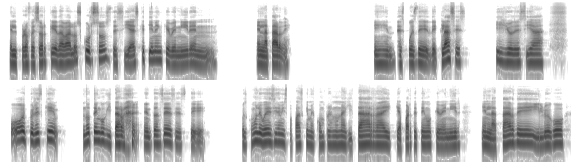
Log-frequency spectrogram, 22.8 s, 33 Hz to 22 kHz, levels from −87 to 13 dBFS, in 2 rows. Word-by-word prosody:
el 130 -1 +2
profesor 130 +2 0
que 155 -1 +2
daba 140 +1 +4
los 170 +3 -2
cursos 190 +1 +1
decía: 130 -2 -1
"Es 140 +2 -3
que 185 - -3
tienen 180 0 0
que 150 -6 -1
venir 125 +2 0
en 130 0 -2 0.8
en 130 -1 +2
la 120 - +5
tarde". 125 0 +3 1.7
En 135 0 -3
después 135 0 -2
de 140 -3 +2
de - - -3
clases, 155 -2 +3 0.6
y 165 -4 -3
yo 150 0 +2
decía: 145 0 -1 0.7
"Uy, 210 +1 +3
pero 185 -2 +3
es 190 0 0
que, 210 0 +2 0.5
no 180 +3 0
tengo 195 -1 +3
guitarra". 155 -2 +2 0.3
Entonces, 155 +4 0
este, 130 - -6 0.7
pues, 130 - -5
¿cómo 180 +6 -2
le 190 - +5
voy 170 - +4
a - - +4
decir 175 +1 -2
a - - 0
mis 160 -2 -5
papás 145 +1 -5
que 155 - -6
me 135 - -4
compren 145 +1 -5
una 145 0 -1
guitarra 145 +3 +1
y 135 -2 -2
que 140 -4 -5
aparte 130 +4 -2
tengo 140 0 -2
que 135 -2 -3
venir 130 +3 -2 0.4
en 135 -3 +1
la 115 0 +1
tarde?, 160 +5 +2
y 130 -4 -1
luego, 145 +4 +2
145 Hz, 155 wpm, -23 LUFS, 130-160 Hz, 1.7 s, la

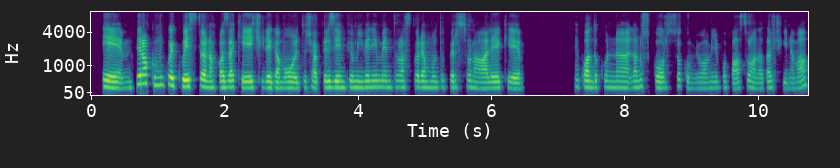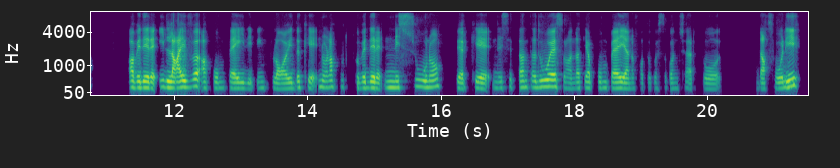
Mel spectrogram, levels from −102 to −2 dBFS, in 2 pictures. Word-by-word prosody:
Ehm, 175 -3 +3
però 290 +7 +7
comunque 250 -2 +4
questo 210 -1 +7
è - - +11
una 180 -1 -1
cosa 185 +1 +1
che 180 -1 +1
ci 185 - -15
lega 180 -1 +1
molto, 170 0 -3
cioè 175 -2 -4
per 185 +2 -3
esempio 185 0 0
mi 185 -1 -4
viene 190 +1 -2
in 190 - -3
mente 190 0 -7
una 190 0 -5
storia 190 0 -4
molto 180 +1 -10
personale 175 -3 -3
che 165 -2 -1 0.8
è 200 -3 -17
quando 190 -1 +1
con 190 -1 -12
l'anno 180 +1 -4
scorso 180 -1 -6
con 175 -5 -15
mio 165 +1 -14
mio 175 +1 -14
papà 180 -4 -8
sono 185 +2 -9
andata 160 0 -11
al 180 - -5
cinema 165 +5 -9 0.6
a 190 - +5
vedere 180 -1 +4
il 200 -2 0
live 185 +4 +7
a 175 -5 +3
Pompei 165 -1 -3
dei 155 -1 -14
Pink 175 +1 -20
Floyd 155 +2 -4
che 175 - -7
non 190 -2 -7
ha 195 - -2
potuto 195 -4 -19
vedere 170 -1 +2
nessuno 190 +3 -5 0.2
perché 165 -1 -2
nel 175 0 -17
'72 190 +3 +1
sono 195 -5 -16
andati 165 +2 -8
a 170 - -2
Pompei 170 -1 0
e - - +4
hanno 155 0 -4
fatto 160 0 -26
questo 165 -2 -28
concerto, 155 -2 -14 0.5
da - - -4
soli. 180 +8 +1
180 Hz, 180 wpm, -22 LUFS, 170-190 Hz, 0.8 s, è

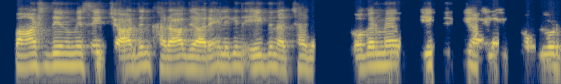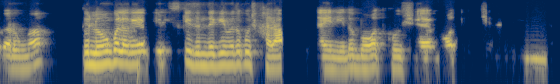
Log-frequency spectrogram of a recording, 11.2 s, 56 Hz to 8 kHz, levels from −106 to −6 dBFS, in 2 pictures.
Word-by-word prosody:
5 160 +2 +6
दिनों 175 -1 +1
में 175 0 -1
से 185 +2 -1
4 145 +2 +5
दिन 170 +1 -2
खराब 145 +1 +4
जा 140 -2 +6
रहे - - +1
हैं 170 - -4
लेकिन 165 +1 -5
1 150 0 -2
दिन 170 -2 -4
अच्छा 150 +2 -1
जा 135 - -5 0.4
को 145 - +2
अगर 170 +2 +3
मैं 175 +1 +3
1 175 -1 -1
दिन 400 - -13
की - - +2
हाइलाइट्स 310 -3 0 0.2
अपलोड 170 0 0
करूँगा, 140 +4 -1 0.4
तो 180 - +1
लोगों 180 +2 +4
को 210 - +5
लगेगा 190 -1 +5
कि 385 - -4
इसकी 210 - -4
ज़िंदगी 170 0 -1
में 175 - -2
तो 185 - -3
कुछ 185 -1 -5
खराब 140 0 +4
होता 140 - -5
ही 140 - +1
नहीं, 130 -1 -6
ये 130 - -7
तो 150 - -5
बहुत 140 +2 -1
खुश 140 -2 -8
है, 130 - +4
बहुत 275 - -3
खुश - - -22
है, 455 - -19 0.3
हुँ। 245 -1 -10
170 Hz, 250 wpm, -23 LUFS, 145-180 Hz, 0.4 s, 5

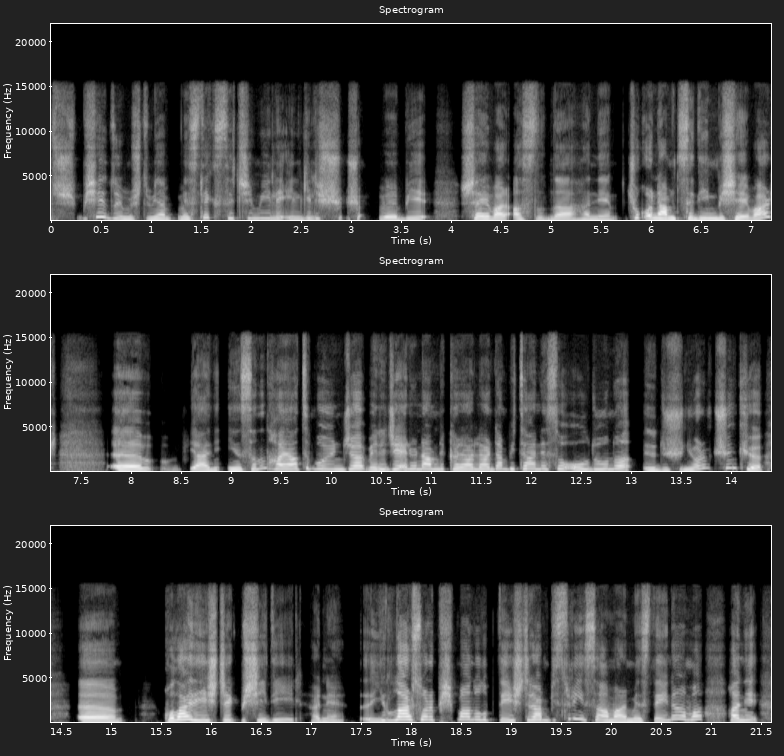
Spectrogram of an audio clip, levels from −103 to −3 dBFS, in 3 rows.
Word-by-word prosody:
ş - - -9
bir - - -11
şey 440 -7 -1
duymuştum, 220 -3 -5
ya. 225 -1 -1
Meslek 235 - -5
seçimiyle 285 -2 -6
ilgili 245 +3 -8
ş - - -6
şö - - -8 0.2
eee, 215 0 +1
bir 245 - -3 0.3
şey 265 -3 +2
var 155 -1 +5
aslında, 175 -2 -1
hani, 170 -2 -4
çok 335 -3 -5
önemsediğim 250 -1 +4
bir 235 - +1
şey 175 -6 +2
var. 435 - +2 0.6
Eee, 205 0 +9 0.5
yani, 220 -1 +2
insanın 240 - -1
hayatı 290 +3 +1
boyunca 305 0 -1
vereceği 260 +3 0
en 280 - -2
önemli 285 -3 0
kararlardan 270 +2 -1
bir 315 - -4
tanesi 310 0 -3
olduğunu, 285 +3 -2 0.2
ııı, 200 -3 -2
düşünüyorum. 225 - -5
Çünkü, 425 0 -1 0.4
eee, 200 -1 +7 0.5
kolay 340 +7 +7
değişecek 275 -3 -1
bir 245 - -1
şey 230 -9 -1
değil, 130 -6 -6
hani. 150 -6 -6 0.3
Yıllar 280 +9 +6
sonra 350 -1 0
pişman 340 0 -1
olup 335 -2 -6
değiştiren 295 +3 -1
bir - - -14
sürü 440 +7 -8
insan 290 - 0
var 220 -1 +5
mesleğini 250 - -3
ama, 380 0 -1
hani, 280 0 -1
270 Hz, 155 wpm, -20 LUFS, 220-310 Hz, 0.6 s, Eee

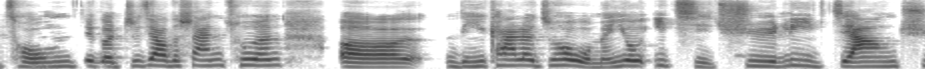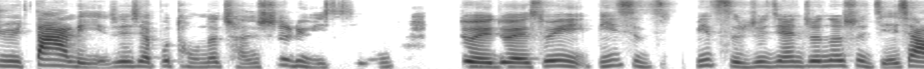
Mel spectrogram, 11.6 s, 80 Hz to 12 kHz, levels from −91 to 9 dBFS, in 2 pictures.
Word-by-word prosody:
从 220 +1 -4
这 250 - -2
个 220 -2 -1
支 245 +4 -6
教 265 -1 +4
的 245 - -5
山 265 +1 0
村， 285 0 -2 0.3
呃， 200 -2 +3 0.2
离 225 +1 -7
开 275 +1 +2
了 270 -1 +1
之 275 +3 -5
后， 275 -1 +2
我 225 - +2
们 190 +2 -6
又 255 +1 +2
一 270 0 -2
起 205 -6 +1
去 240 +3 -1
丽 255 -1 -4
江、 225 +1 +4
去 240 0 -3
大 260 +4 +8
理 190 -6 -6
这 225 +1 -4
些 225 -1 -3
不 245 - -8
同 215 -5 -14
的 215 - -7
城 190 -3 -5
市 280 +8 +1
旅 225 -8 -7
行。 180 +1 -11 0.6
对， 215 -3 +6
对， 205 -1 +3
所 240 +5 0
以 235 -4 -2
彼 235 +4 -7
此 245 -7 -1
之 170 -4 -7
彼 260 - -7
此 220 -7 -1
之 220 +3 -6
间 230 0 -2
真 240 +1 -2
的 250 - -2
是 255 -1 -3
结 185 -3 -7
下 225 +3 +4
230 Hz, 260 characters per minute, -23 LUFS, 210-250 Hz, 0.6 s, 大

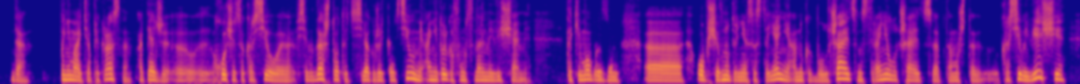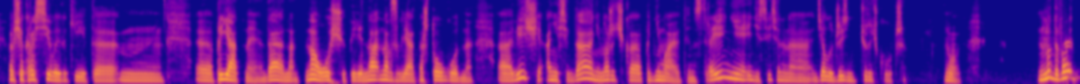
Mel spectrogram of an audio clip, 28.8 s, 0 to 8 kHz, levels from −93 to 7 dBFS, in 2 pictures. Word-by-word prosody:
Да, 120 -5 -6 0.4
понимаю 165 -4 +3
тя 130 - -6
прекрасно. 135 -4 -3
Опять 150 -1 +1
же, 120 0 -6
э, 130 -1 -9
у, - - -7
э, - - -10
хочется 155 -7 +1
красивого 130 -4 0
всегда 145 +6 +1
что-то 155 -7 -3
себя 150 +6 -1
окружать 140 -1 -4
красивыми, 155 +3 +1
а 155 - -4
не 150 -1 +1
только 175 -6 +2
функциональными 145 0 -3
вещами. 110 - -6 0.4
Таким 160 +2 -1
образом, 150 -5 0 0.3
а 130 -2 +1 0.2
общее 160 -3 +3
внутреннее 140 -5 +1
состояние 135 - 0
оно 135 +2 -2
как 125 -2 -10
бы 120 - -7
улучшается, 185 +7 +2
настроение 145 +6 -1
улучшается, 130 -6 -4
потому 125 +3 -7
что, 120 - -9
э, 115 - -9 0.3
красивые 145 0 +3
вещи, 190 -5 +3 0.3
вообще 165 -4 +2
красивые 160 -4 +3
какие-то, 125 -3 -4
м, 125 -2 -4 0.4
э, 130 -2 -1
приятные, 140 -10 +5
да, 150 -1 +3
на 125 -1 -3
на 175 +3 +6
ощупь 140 -3 +1
или 130 -1 +3
на 155 +4 +3
на 160 0 +3
взгляд, 130 -3 -2
на 145 - -2
что 155 - 0
угодно 125 -5 -2 0.3
а 130 0 -1
вещи, 200 - +2
они 150 -2 0
всегда 170 +12 +1
немножечко 145 -3 -2
поднимают 130 -7 -3
и 115 - -9
настроение 185 - +2
и 155 - -2
действительно 130 -5 -6
делают 135 0 0
жизнь 130 -5 -2
чуточку 135 -4 -8
лучше 120 - -12 0.5
вот. 130 -6 -2 1.1
Ну 190 +9 +8
давай 215 +5 +7
140 Hz, 150 wpm, -24 LUFS, 125-155 Hz, 1.1 s, Ну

